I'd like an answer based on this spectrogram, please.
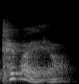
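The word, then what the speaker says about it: תבה: 근데 이 방주라는 것은 히브리 발음으로 테바예요.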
